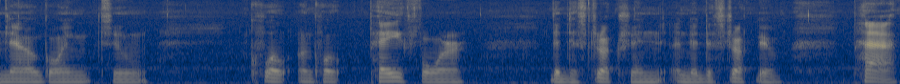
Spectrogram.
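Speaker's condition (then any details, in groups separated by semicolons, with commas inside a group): Cerebral palsy; scoliosis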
